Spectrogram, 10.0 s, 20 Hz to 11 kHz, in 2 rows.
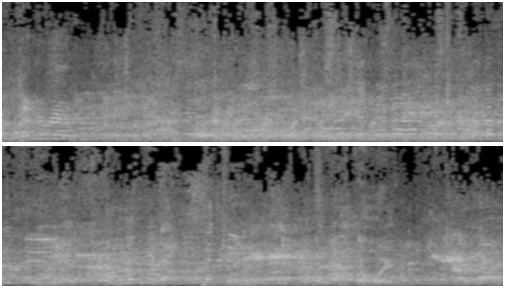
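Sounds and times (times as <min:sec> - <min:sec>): crowd chatter in a hall: 0:00.0 - 0:10.0.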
